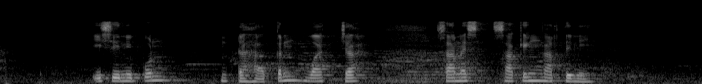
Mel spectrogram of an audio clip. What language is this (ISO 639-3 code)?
jav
